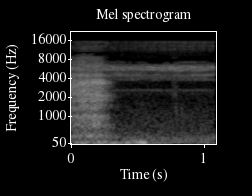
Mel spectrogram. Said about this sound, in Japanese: 皆さん聞こえますか虫さんの、虫さんの音を聞いてくださいね。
